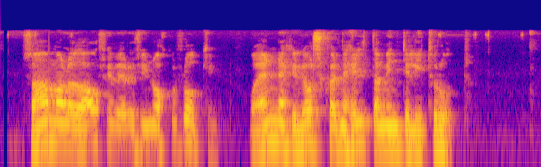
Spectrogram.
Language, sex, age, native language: Icelandic, male, 50-59, Icelandic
